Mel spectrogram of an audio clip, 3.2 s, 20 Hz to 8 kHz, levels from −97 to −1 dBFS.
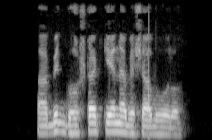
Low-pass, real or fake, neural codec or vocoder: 7.2 kHz; real; none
